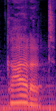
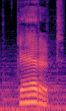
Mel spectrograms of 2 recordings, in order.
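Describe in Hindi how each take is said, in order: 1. पहला स्वर 'ah' जैसा बोला जाता है। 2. पहला स्वर 'eh' जैसा बोला जाता है। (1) "इसका सही प्रोनाउंसिएशन है" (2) "ज्यादातर लोग गलत बोलते हैं"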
